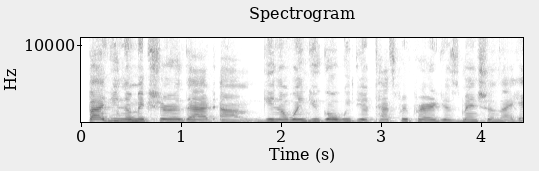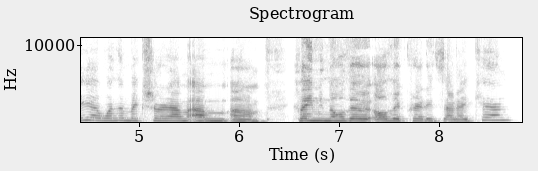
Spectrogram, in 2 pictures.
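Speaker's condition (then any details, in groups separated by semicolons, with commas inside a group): No condition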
